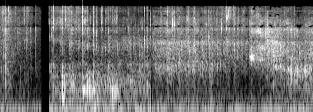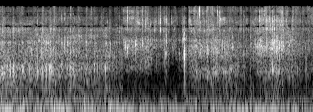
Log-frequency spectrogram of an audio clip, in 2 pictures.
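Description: Hands squish and pinch a soft slime, which crackles and pops.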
